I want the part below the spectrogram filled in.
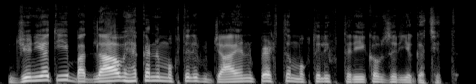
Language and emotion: Kashmiri, neutral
